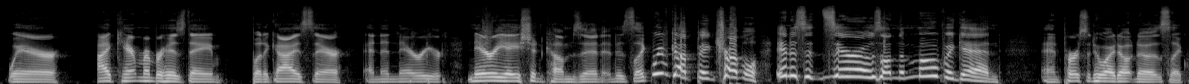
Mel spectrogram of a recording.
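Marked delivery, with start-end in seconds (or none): 6.5-10.0 high, sustained urgent cry; alarmed announcement. Retold or imitated. Podcast host voicing manga narration, high alarmed cry. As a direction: cry it out like breaking alarm news.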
